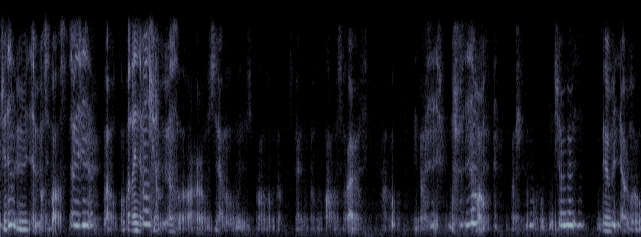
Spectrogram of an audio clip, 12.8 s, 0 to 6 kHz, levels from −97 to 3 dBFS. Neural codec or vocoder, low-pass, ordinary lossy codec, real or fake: autoencoder, 44.1 kHz, a latent of 192 numbers a frame, MeloTTS; 5.4 kHz; Opus, 64 kbps; fake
